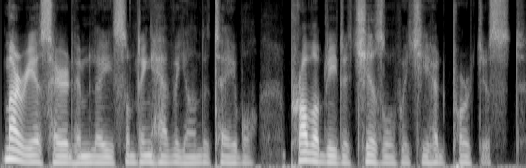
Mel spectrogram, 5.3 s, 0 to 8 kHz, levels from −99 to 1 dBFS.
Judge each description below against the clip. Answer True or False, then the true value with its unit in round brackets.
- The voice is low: True (115 Hz)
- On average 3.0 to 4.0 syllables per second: False (5.4 syllables/s)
